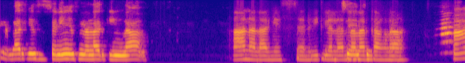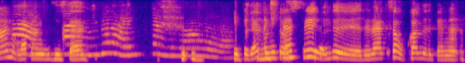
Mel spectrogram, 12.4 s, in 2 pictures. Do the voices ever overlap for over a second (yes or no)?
no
